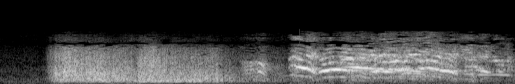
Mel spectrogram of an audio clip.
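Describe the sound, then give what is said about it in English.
A ship's cannon fires at Spanish vessels, a loud, noisy blast that unseats the plug in the gun's touch hole and rumbles on for about two seconds before raised voices break in, shouting over the fading roar. “The powder blast unseated it.”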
